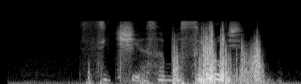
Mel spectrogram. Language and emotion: Russian, angry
